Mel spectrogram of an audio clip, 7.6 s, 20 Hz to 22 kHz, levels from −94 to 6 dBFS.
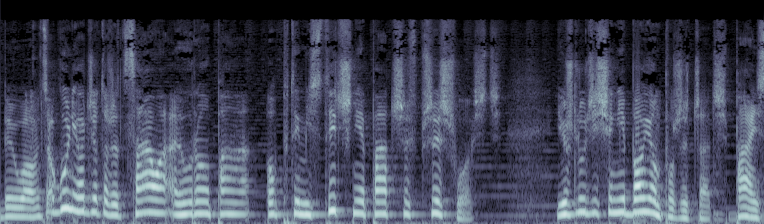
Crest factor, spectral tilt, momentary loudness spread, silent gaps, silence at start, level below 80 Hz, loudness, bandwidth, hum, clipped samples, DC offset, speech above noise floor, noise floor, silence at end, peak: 16 dB; -6 dB/octave; 11 LU; none; 0 s; -40 dBFS; -16 LUFS; 15.5 kHz; none; under 0.1%; under 0.1%; 29 dB; -45 dBFS; 0 s; 0 dBFS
